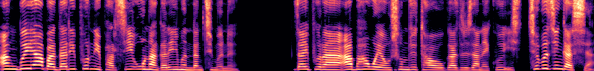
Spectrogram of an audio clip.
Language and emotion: Bodo, disgusted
